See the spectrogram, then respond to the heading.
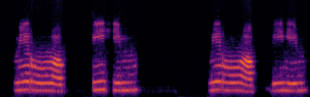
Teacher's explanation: nun sukun atau tanwin dimasukkan ke dalam huruf selanjutnya, yaitu huruf lam dan huruf ro, tanpa disertai dengan dengung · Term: idgham bila guna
